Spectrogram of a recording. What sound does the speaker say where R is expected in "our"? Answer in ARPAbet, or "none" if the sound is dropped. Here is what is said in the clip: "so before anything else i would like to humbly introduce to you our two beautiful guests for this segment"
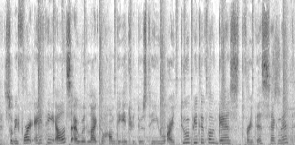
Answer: R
